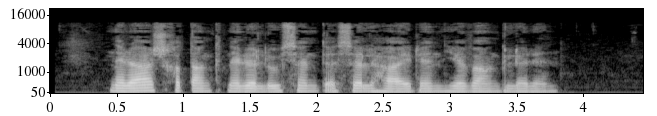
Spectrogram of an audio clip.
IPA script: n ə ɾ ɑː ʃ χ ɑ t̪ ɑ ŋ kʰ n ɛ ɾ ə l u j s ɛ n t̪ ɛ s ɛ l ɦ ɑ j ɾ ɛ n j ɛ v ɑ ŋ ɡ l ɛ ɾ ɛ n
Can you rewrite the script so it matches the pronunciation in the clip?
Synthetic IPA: n ə ɾ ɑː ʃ χ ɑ t̪ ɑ ŋ kʰ n ɛ ɾ ə l u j s ɛ n t̪ ɛ s ɛ l ɦ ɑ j ɾ ɛ n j ɛ v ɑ ŋ ɡ l ɛ ɾ ɛ n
